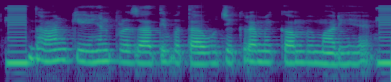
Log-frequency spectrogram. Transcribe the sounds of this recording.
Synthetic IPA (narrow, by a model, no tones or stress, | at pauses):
d̪ʱaːnkiːɦɪnpɾɐd͡ʒaːt̪ibət̪aːʋut͡ʃɪkɾamẽkɐmbimaːɾiɦɛː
